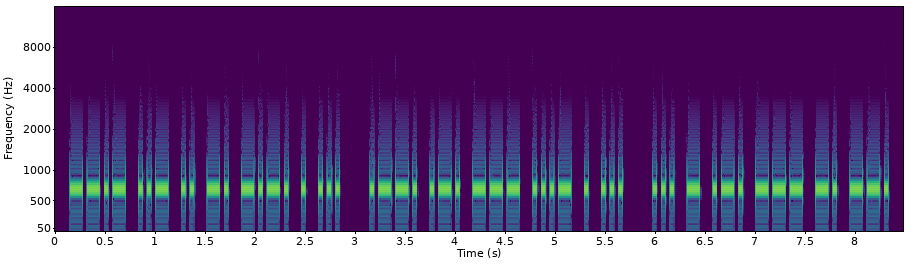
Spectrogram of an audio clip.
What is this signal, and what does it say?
Morse code, heard as a keyed tone, about 27 wpm, 700 Hz. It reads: QUINCES PROVES STRONG
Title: Pangram Challenge v2 - 28wpm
